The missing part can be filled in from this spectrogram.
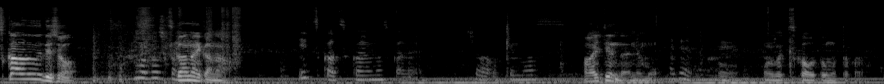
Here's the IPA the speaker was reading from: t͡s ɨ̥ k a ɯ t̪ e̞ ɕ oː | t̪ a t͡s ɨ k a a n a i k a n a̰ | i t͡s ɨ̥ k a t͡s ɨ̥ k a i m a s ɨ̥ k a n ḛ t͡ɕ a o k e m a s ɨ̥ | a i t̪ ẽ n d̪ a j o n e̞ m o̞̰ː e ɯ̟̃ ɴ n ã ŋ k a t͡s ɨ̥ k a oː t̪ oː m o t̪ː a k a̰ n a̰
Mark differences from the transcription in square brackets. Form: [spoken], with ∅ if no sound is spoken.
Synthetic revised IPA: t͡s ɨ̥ k a ɯ [d̪] e̞ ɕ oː | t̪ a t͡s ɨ k a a n a i k a n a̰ | i t͡s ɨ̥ k a t͡s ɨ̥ k a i m a s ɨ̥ k a n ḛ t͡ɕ a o k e m a s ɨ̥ | a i t̪ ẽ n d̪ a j o n e̞ m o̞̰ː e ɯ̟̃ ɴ n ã ŋ k a t͡s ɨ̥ k a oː t̪ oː m o t̪ː a k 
